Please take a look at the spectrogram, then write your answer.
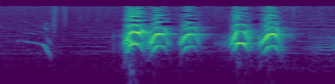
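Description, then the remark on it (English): A small dog lets out a brief, falling whine as it licks the face of its unconscious master, then bursts into five quick, high-pitched barks in frantic succession, loud, with no voices. “He whined as he licked the face of the unconscious master, then barked frantically.”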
